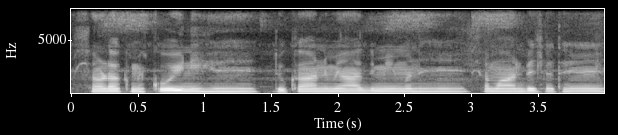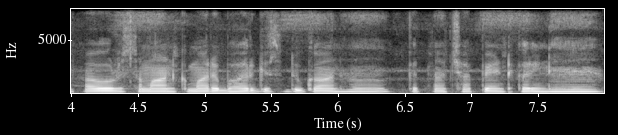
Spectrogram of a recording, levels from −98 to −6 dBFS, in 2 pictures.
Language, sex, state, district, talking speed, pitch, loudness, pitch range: Chhattisgarhi, male, Chhattisgarh, Sarguja, 200 wpm, 155 Hz, -16 LUFS, 150-155 Hz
